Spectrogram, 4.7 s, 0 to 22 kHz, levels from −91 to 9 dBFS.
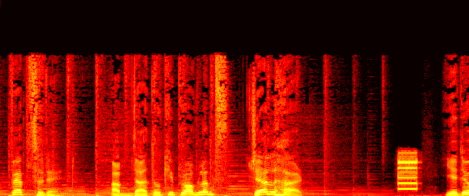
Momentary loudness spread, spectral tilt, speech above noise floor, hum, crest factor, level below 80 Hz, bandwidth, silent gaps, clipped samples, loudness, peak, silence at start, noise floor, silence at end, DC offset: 10 LU; -4.5 dB/octave; 34 dB; none; 14 dB; -40 dBFS; 16.5 kHz; none; under 0.1%; -14 LUFS; 0 dBFS; 0 s; -47 dBFS; 0 s; under 0.1%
